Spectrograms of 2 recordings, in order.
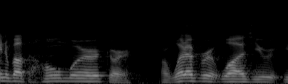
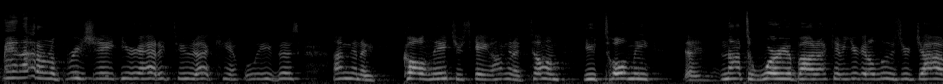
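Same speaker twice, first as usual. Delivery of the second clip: much higher, put-on threatening voice; indignant customer; 11 semitones higher than usual. Angry customer threatening the worker's job: high indignant voice. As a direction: wag a finger and threaten.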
